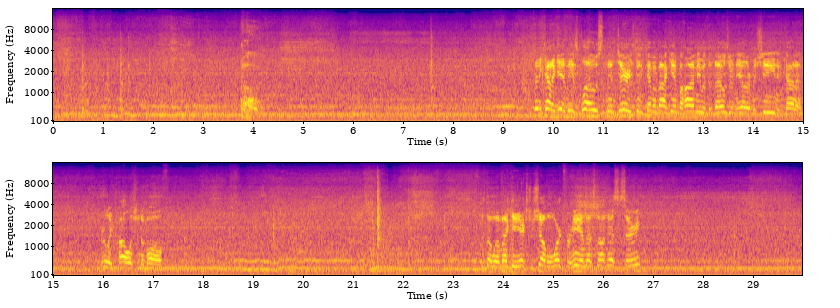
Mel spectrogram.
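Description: An excavator engine hums steadily from inside the cab.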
